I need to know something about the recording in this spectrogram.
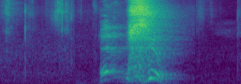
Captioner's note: sneezes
